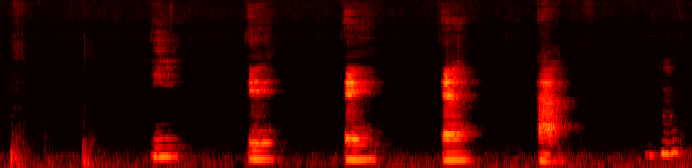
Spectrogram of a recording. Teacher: Each sound, the jaw drops progressively lower.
